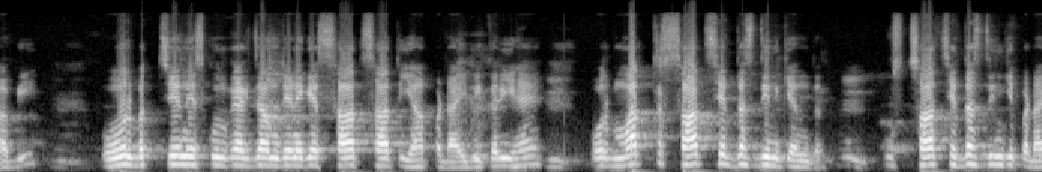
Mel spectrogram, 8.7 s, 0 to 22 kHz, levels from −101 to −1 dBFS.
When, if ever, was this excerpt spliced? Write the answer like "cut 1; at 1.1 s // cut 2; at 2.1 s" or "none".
none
